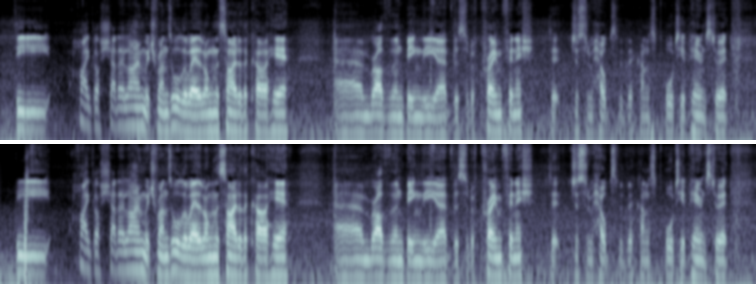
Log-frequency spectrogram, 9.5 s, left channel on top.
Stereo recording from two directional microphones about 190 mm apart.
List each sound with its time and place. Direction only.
0.4 s speech: 5° right (ahead or behind)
